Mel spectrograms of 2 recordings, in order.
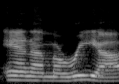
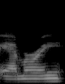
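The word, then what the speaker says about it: Annemarie: think of other than anarie pronounces her name Anna Maria and Andy keeps calling her anarie and which is um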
